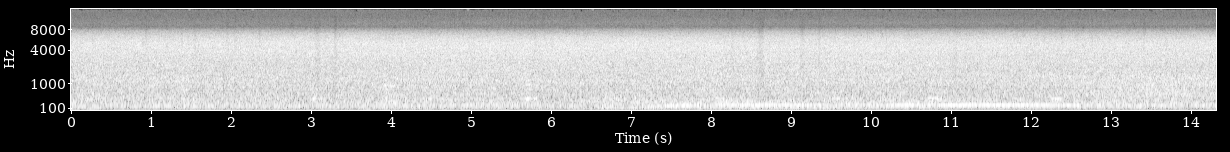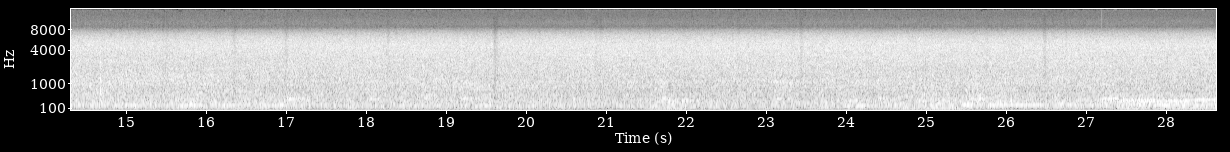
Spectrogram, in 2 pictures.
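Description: Mark VII Aquajet GT-98 rollover car wash working over a pickup truck: a steady rushing hiss with a faint low hum underneath.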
